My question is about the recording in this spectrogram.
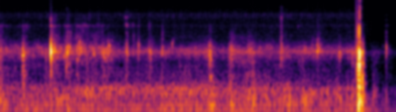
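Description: Steady wind rumble and water against a small outrigger boat, with scattered light clicks and one sharp knock about four and a half seconds in.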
